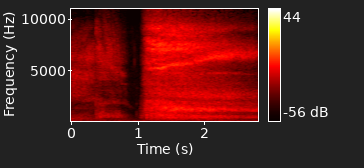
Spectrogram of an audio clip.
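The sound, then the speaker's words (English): A person taking a deep breath. A soft airy hiss breaks off briefly, then a long, strong rush of breath follows and slowly eases over nearly two seconds. “Okay, take a deep breath.”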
